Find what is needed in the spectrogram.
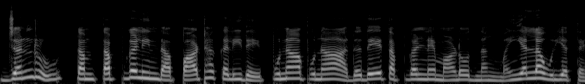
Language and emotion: Kannada, angry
